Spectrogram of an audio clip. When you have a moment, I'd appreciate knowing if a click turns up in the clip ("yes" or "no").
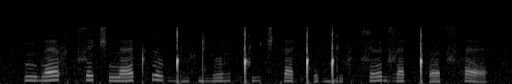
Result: yes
